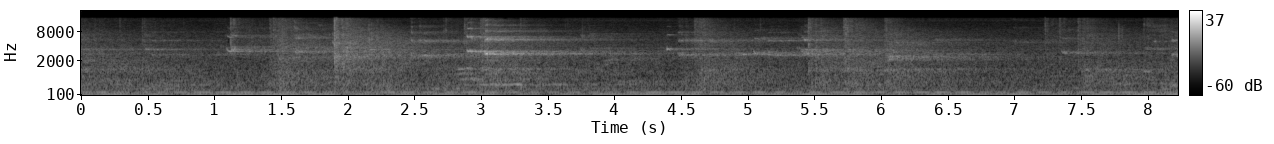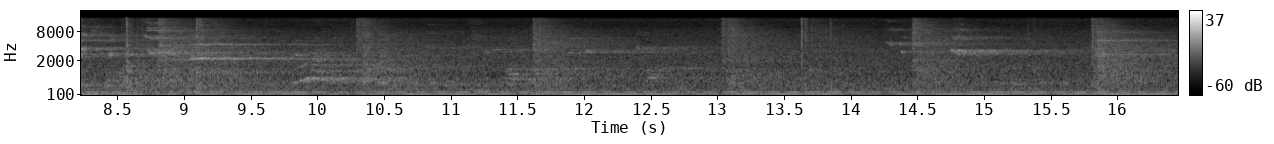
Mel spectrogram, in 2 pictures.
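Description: Badminton rackets strike a shuttlecock in quick rallies, echoing in a large hall.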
